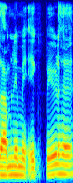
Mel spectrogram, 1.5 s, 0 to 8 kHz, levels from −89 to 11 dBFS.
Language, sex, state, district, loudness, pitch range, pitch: Hindi, male, Jharkhand, Ranchi, -16 LUFS, 135-150 Hz, 140 Hz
